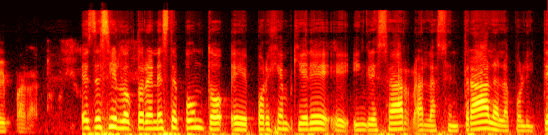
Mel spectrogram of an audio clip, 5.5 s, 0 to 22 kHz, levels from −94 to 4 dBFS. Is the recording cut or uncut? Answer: cut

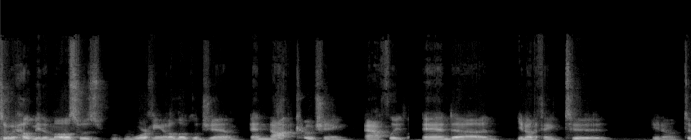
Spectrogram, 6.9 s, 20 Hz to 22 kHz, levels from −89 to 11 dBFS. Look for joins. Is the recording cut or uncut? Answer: cut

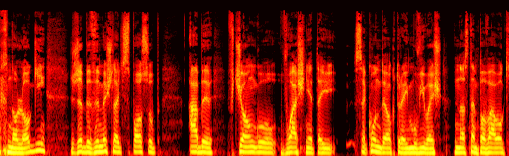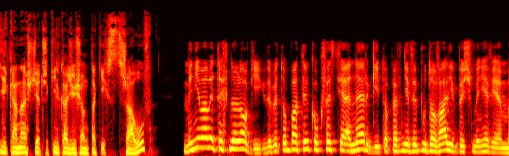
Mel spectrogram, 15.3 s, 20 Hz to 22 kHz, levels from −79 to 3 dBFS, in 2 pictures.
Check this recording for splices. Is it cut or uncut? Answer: uncut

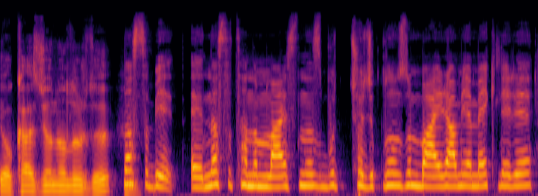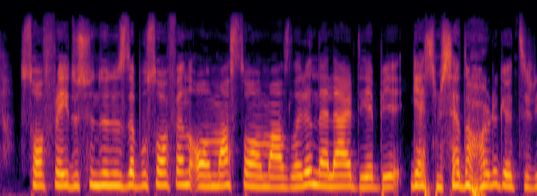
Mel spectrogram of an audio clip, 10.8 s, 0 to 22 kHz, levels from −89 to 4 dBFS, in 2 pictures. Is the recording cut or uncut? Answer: cut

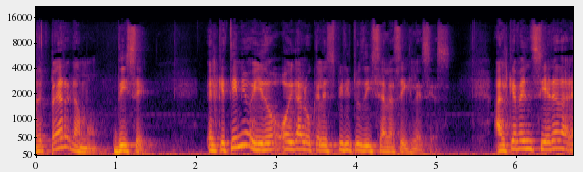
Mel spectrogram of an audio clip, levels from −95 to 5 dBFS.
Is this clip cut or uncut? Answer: uncut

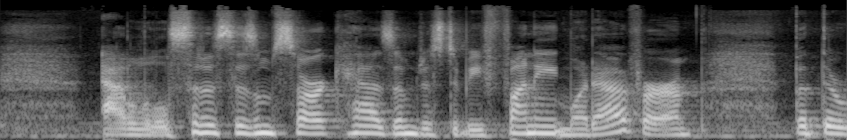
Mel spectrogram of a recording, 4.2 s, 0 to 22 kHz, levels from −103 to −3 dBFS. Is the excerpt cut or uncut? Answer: cut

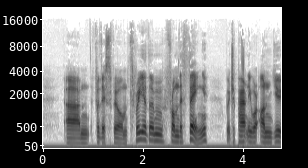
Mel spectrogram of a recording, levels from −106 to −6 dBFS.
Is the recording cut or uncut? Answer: uncut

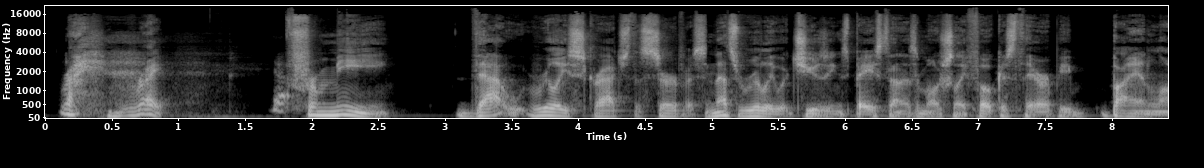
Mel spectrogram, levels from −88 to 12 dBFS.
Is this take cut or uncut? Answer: cut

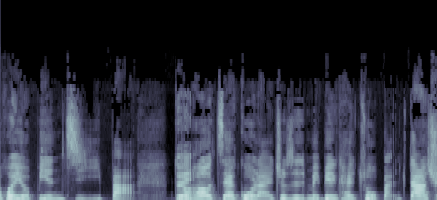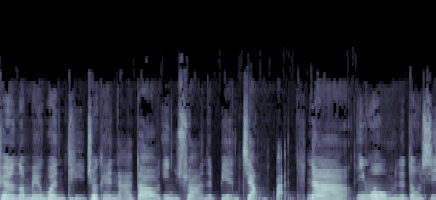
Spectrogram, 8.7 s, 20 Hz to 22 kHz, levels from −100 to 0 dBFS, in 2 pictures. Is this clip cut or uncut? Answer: cut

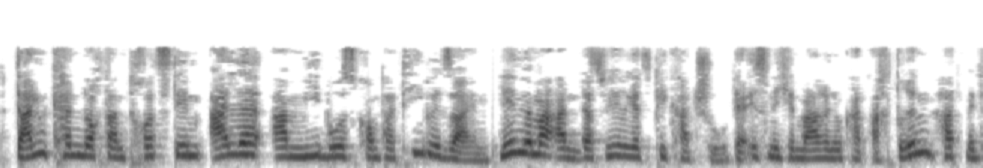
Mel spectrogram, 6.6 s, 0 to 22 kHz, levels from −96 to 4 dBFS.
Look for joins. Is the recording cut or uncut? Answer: uncut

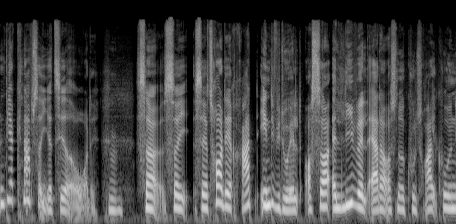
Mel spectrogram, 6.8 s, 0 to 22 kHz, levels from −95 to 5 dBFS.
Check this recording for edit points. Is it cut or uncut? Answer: uncut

